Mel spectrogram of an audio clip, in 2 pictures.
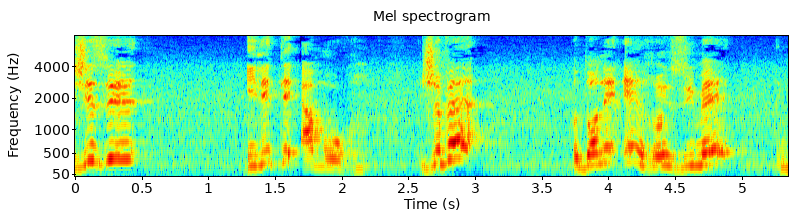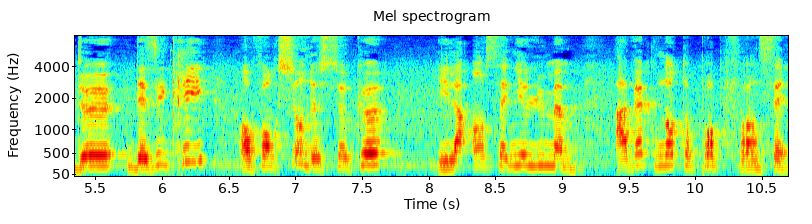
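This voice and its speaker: With an Ivorian accent, a woman speaks very slowly at a fairly high pitch, with lively intonation and long, frequent pauses, over noticeable background noise. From Ivory Coast. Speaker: preacher. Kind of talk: sermon. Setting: livestream. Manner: repetitive, emphatic.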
